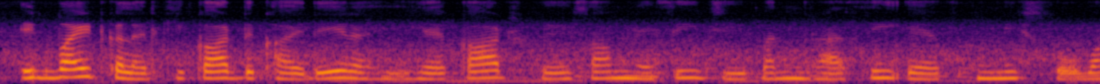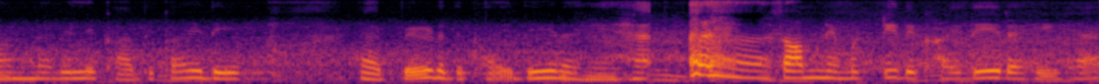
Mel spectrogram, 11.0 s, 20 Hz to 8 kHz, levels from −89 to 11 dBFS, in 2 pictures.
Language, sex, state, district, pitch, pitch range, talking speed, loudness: Hindi, female, Chhattisgarh, Sarguja, 230 Hz, 215-245 Hz, 185 wpm, -20 LUFS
